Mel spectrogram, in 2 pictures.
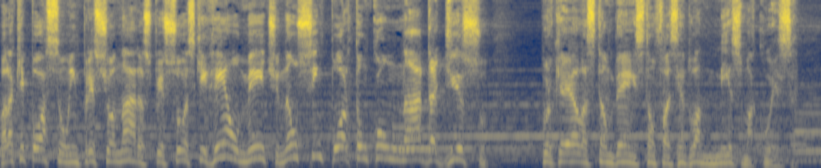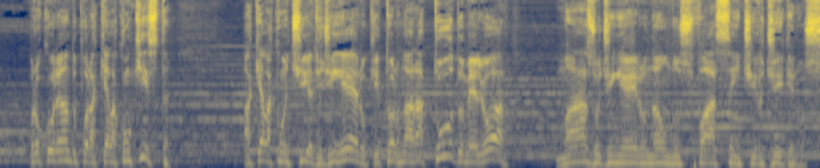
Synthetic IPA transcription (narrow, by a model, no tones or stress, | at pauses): paɾɐkɪpɔsɐ̃w̃ĩpɾesionaɾɐspesoɐskɪɦeawmẽnt͡ʃɪnɐ̃w̃sɪĩpɔɾt̪ɐ̃w̃kõw̃nad̪ɐd͡ʒisʊ̰ | poɾkeɛlɐst̪ɐ̃mbẽj̃ɪst̪ɐ̃w̃fazẽnd̪ʊɐmezmɐ̰ko̰jzɐ̰pɾokuɾɐ̃nd̪ʊpoɾakɛlɐkõkist̪ɐ | akɛlɐkɐ̃nt͡ʃiɐd͡ʒɪd͡ʒiɲejɾʊkɪt̪oɾnaɾat̪ud̪ʊmeʎɔɾ | mɐzʊd͡ʒĩɲejɾʊnɐ̃w̃nʊsfasːẽnt͡ʃiɾd͡ʒiɡinʊ̰s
